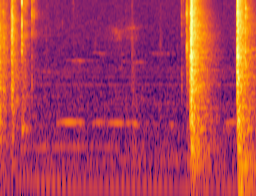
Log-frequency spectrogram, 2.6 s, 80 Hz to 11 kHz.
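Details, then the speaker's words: BMW E30 with swapped M52B28 engine, start attempt after tapping the starter with a hammer: two sharp clicks half a second apart without cranking; sticking starter now trying to engage. "Au moins là, on entend que le démarreur il veut se lancer, chose qu'on n'avait pas avant."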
